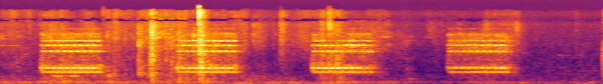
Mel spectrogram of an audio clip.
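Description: A phone ringing: an electronic ring tone sounding in short bursts, four of them about a second and a half apart. There are a couple of sharp clicks between the second and third rings.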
